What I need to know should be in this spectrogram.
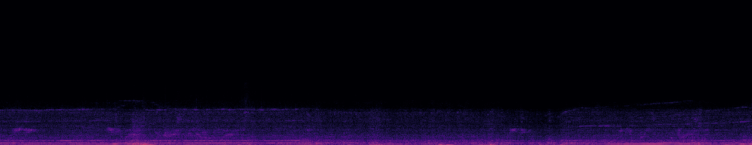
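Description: A rally car engine roars and revs.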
